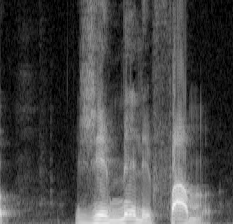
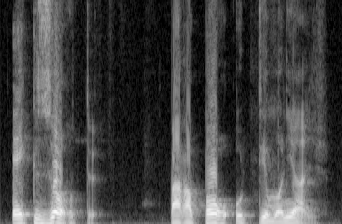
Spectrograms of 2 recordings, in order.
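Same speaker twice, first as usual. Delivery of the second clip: ordinary delivery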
